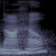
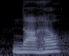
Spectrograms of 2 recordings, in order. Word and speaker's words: Nahel: And how do you say, Nahel or Nile? Because I think I've heard both in the books. Yes. Or audiobooks. I've always said Nahel. Nahel. With just a bit of an H, like Nahel.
